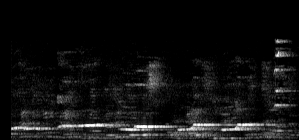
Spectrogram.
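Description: A rufous-bellied thrush sings rich, fluty whistled phrases that slide up and down in overlapping notes, delivered steadily with little pause.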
